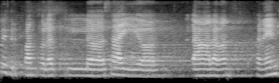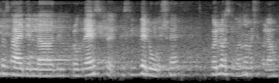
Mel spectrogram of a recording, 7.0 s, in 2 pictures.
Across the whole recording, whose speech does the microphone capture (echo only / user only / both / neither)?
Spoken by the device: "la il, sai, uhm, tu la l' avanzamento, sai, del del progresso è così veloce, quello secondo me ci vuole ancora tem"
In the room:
echo only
